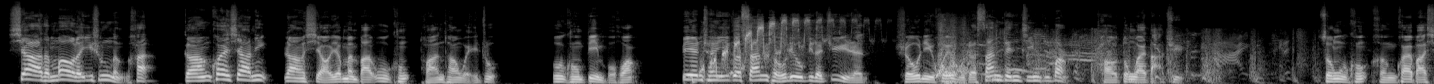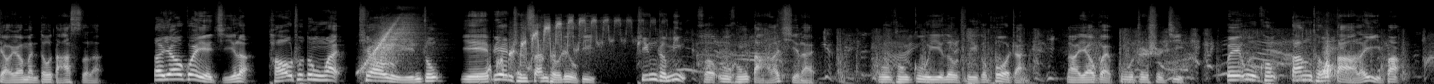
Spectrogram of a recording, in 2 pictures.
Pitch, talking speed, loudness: 135 Hz, 260 characters per minute, -17 LUFS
